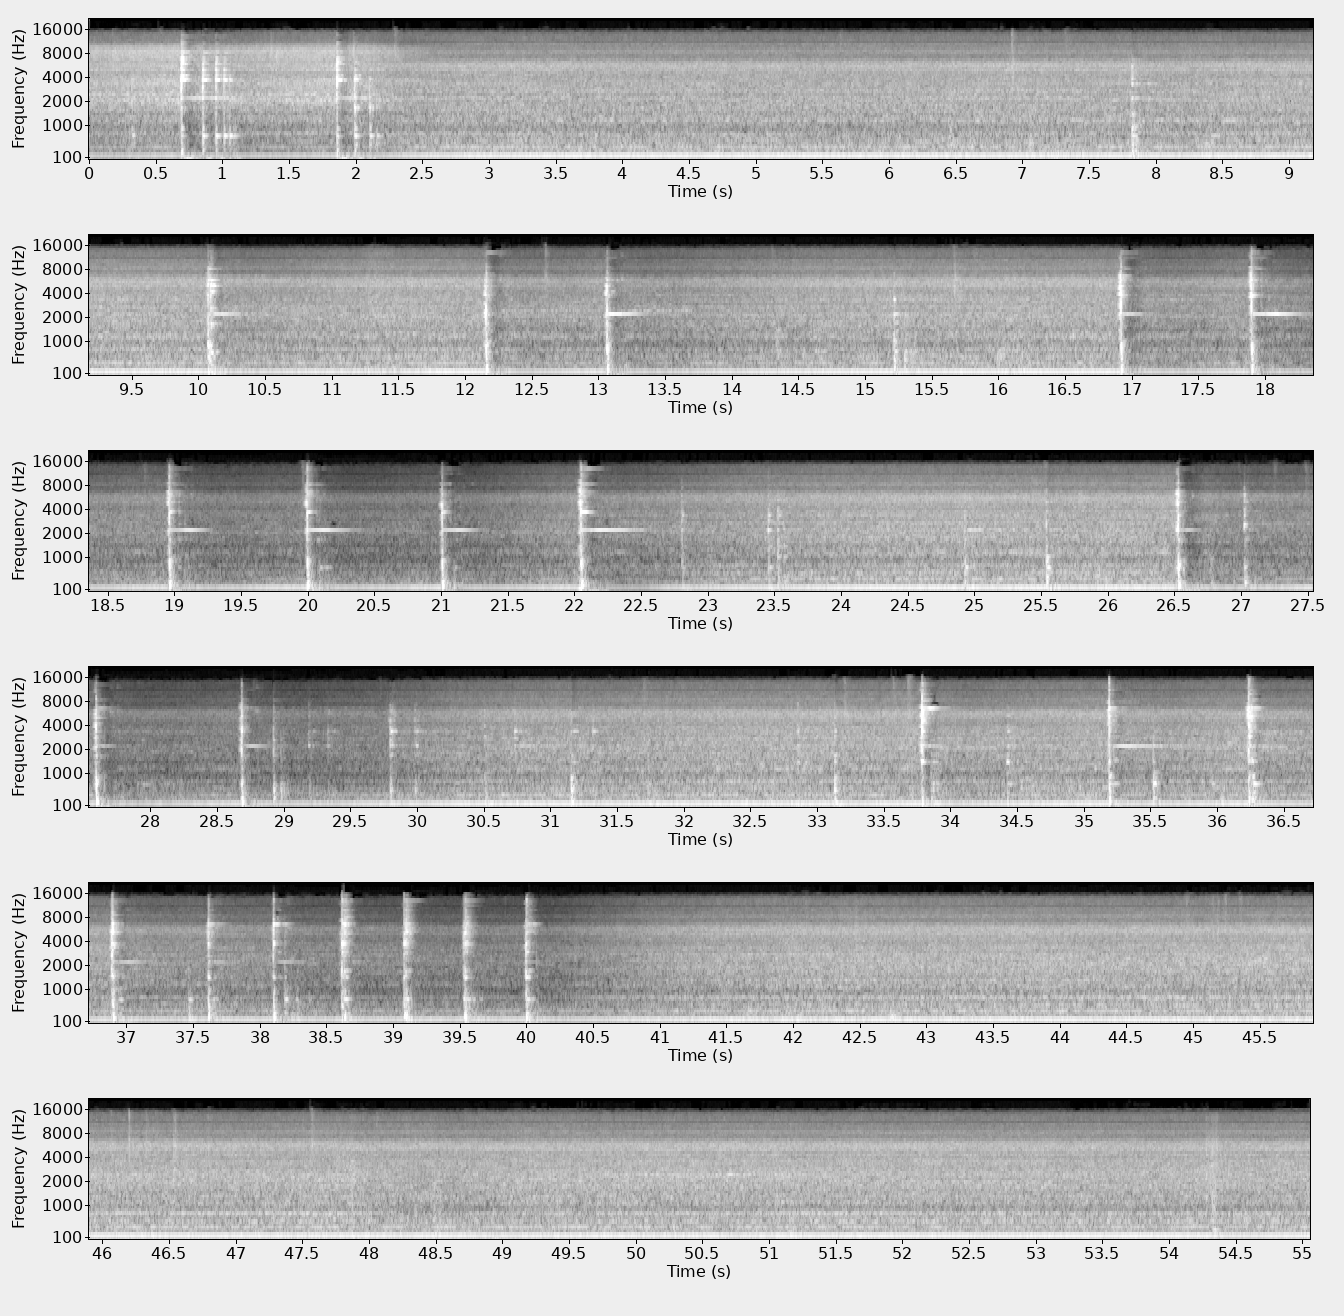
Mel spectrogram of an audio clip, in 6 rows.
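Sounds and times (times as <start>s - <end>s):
hammer striking steel on anvil: 0.0s - 2.4s, 10.0s - 10.4s, 12.1s - 12.4s, 13.0s - 13.4s, 17.9s - 18.3s, 18.9s - 19.3s, 20.0s - 20.4s, 21.0s - 21.4s, 22.0s - 23.6s, 28.6s - 31.4s, 33.1s - 40.3s
steady low hum: 0.0s - 55.0s.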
